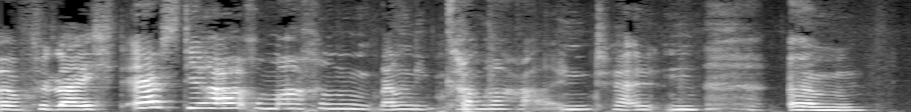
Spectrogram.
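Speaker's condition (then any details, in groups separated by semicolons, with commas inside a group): Ataxia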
